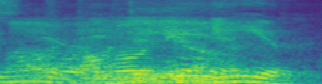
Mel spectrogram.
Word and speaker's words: mountaineer: mountaineer, All of these words ending in ERE or EER take stress on the final syllable.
